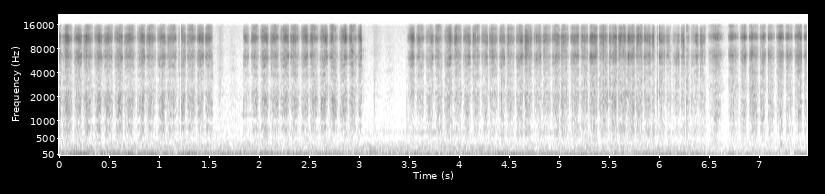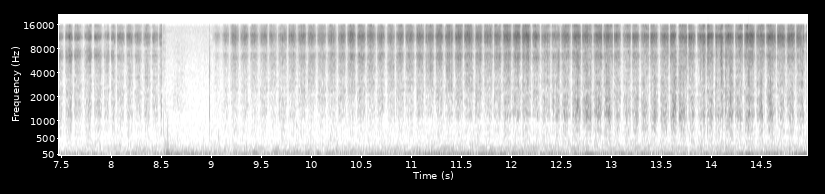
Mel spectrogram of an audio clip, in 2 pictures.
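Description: A graphite pencil rubs dense shading and scratches lines across a white paper page of a spiral sketchbook. It makes a steady, bright scratchy rasp over a constant low rumble, with brief gaps in the scratching near 2, 3 and 9 seconds.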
